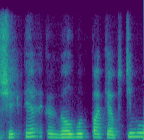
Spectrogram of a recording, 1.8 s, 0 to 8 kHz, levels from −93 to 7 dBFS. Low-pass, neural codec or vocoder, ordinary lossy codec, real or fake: 7.2 kHz; codec, 16 kHz in and 24 kHz out, 0.8 kbps, FocalCodec, streaming, 65536 codes; Opus, 64 kbps; fake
